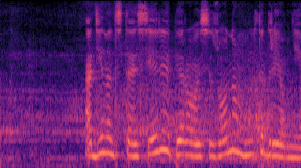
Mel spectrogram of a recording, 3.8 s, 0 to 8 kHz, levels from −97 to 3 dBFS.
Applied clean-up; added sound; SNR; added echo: none; Wood; 13 dB; none.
